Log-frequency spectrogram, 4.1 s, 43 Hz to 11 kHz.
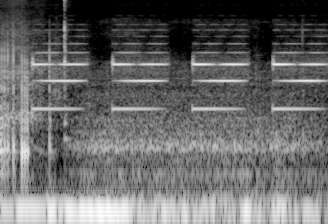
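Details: Ford Escape/Mercury Mariner hybrid with lack of power on acceleration, key on: two-tone dashboard chime about once a second over a low hum; code P0A81 high-voltage battery cooling fan circuit fault returns after clearing, fans to be replaced.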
